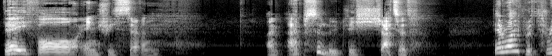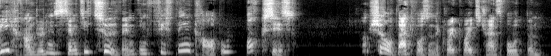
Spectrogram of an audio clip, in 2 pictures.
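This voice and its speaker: A man's voice: a little high, huge pitch swings, unhurried, heavily acted. A man playing an eccentric amateur scientist who earnestly records a self-important secret diary in a radio play. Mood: weary, musing. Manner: earnest, self-important, musing aloud in dated log entries.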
